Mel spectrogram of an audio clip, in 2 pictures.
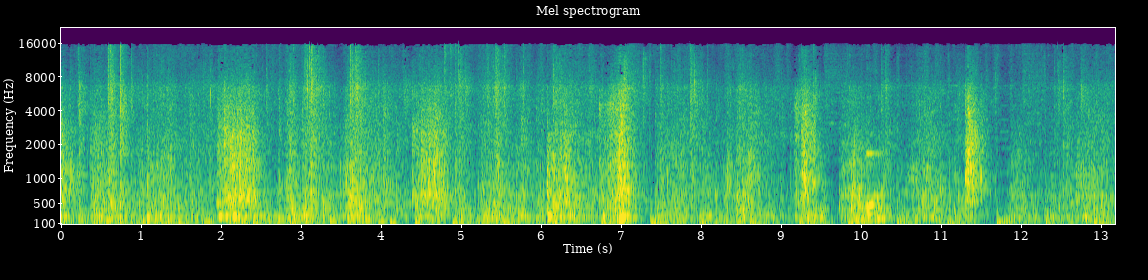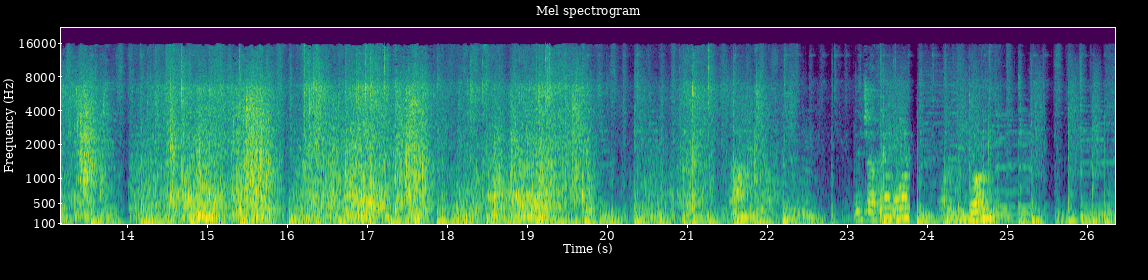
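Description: Dry pet food kibble being scooped from a sack and poured into a 5-litre plastic bottle, an irregular rattling and rustling, over background music.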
